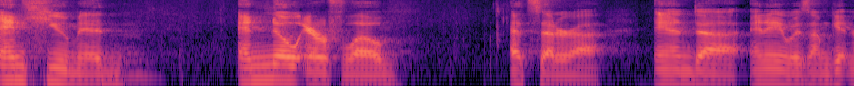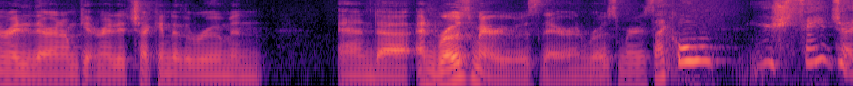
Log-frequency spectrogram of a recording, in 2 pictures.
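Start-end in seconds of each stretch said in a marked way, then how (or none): 11.5-12.8 cheery, bubbly voice, pitched very high. Retelling how Rosemary greeted the speaker at check-in: bubbly voice imitating Rosemary. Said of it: "the bubbly way".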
